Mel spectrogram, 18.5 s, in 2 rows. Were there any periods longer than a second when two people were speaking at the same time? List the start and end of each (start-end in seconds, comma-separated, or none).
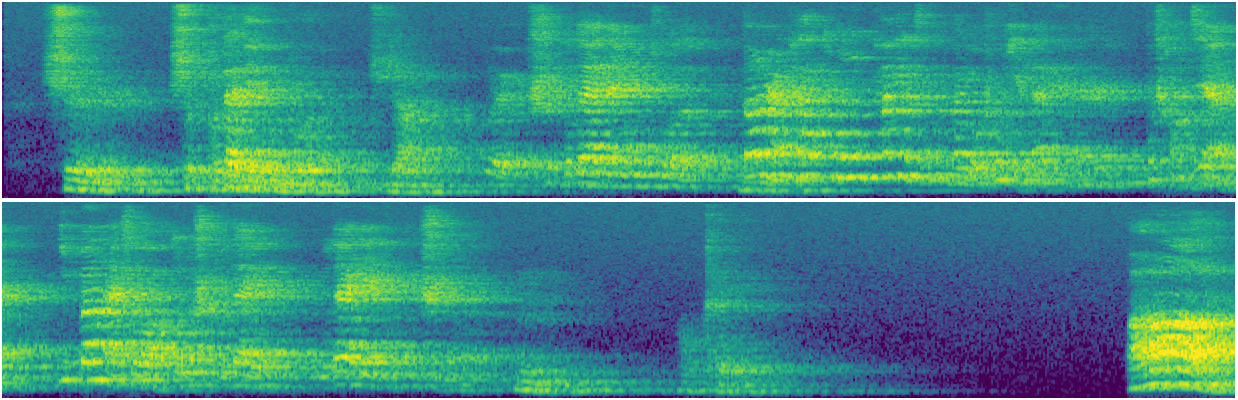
none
